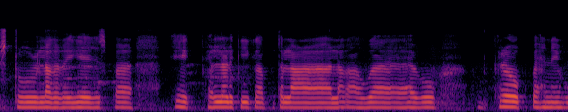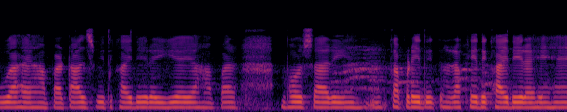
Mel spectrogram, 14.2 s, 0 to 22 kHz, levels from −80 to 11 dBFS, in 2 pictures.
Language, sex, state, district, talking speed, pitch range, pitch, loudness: Hindi, female, Chhattisgarh, Kabirdham, 150 wpm, 175-185 Hz, 180 Hz, -30 LUFS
